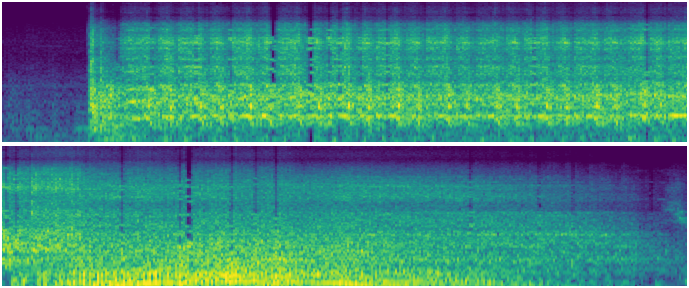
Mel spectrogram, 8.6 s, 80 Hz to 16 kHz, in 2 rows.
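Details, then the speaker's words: Mid-90s Toro Wheel Horse riding mower that died after a drive-belt change: with power back-fed for spark, it fires and runs evenly a few seconds, then stumbles to a stop; carburetor fuel shutoff suspected unpowered. "Runs for a couple seconds and dies. Let me see if we can knock that throttle down."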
